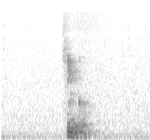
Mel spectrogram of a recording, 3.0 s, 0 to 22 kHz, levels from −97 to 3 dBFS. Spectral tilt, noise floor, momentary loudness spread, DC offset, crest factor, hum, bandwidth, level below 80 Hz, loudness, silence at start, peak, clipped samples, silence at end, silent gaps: -6 dB/octave; -74 dBFS; 23 LU; under 0.1%; 22 dB; none; 16.5 kHz; -78 dBFS; -45 LUFS; 0.05 s; -28 dBFS; under 0.1%; 1.05 s; none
